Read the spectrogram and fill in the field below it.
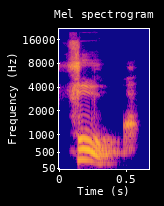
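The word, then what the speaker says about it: folk: जैसे फोक, अब देखिए के से पहले क्या है, एल है, तो एल क्या है, साइलेंट है।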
